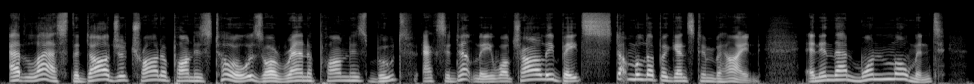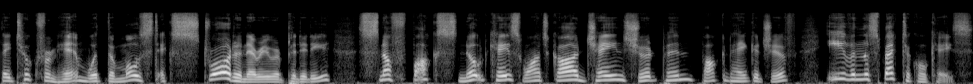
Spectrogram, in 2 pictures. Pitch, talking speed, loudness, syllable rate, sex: 175 Hz, 155 wpm, -18 LUFS, 4.3 syllables/s, male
